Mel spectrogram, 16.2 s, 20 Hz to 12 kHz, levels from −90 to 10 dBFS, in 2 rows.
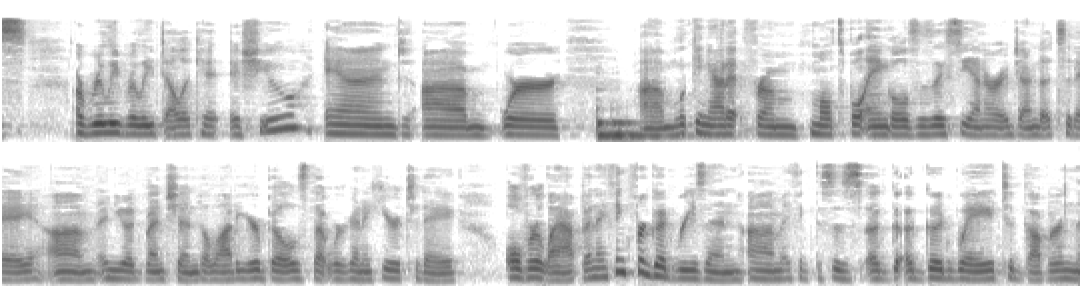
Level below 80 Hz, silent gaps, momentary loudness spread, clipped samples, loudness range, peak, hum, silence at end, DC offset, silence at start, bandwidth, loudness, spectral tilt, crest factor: -80 dBFS; none; 8 LU; under 0.1%; 3 LU; -14 dBFS; none; 0 s; under 0.1%; 0 s; 8.4 kHz; -32 LUFS; -4.5 dB/octave; 18 dB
